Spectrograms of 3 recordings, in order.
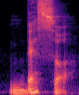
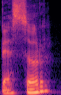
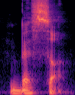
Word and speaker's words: besser: Or bessa. Bessa. Not besser, but bessa.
